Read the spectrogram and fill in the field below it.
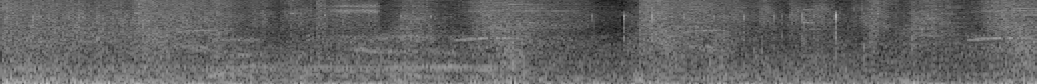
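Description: Blades swish and clash amid loud video game sound effects.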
